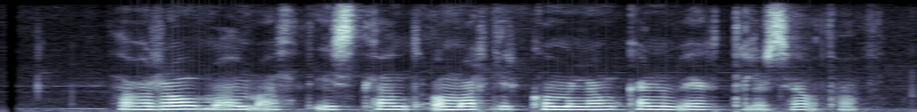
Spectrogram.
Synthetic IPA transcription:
θaðvaɾroːwmaðʏmʔa̰l̥t̪ist̪lant̪ɔɣmaɾcɪɾ̥kʰɔːmɪlawŋkanvɛːɣt̪ʰɪlaðsjaːwθaθ

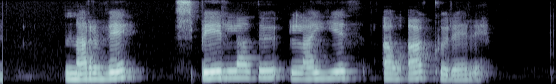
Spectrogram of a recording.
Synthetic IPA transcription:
naɾvɪ | spɪːlaðʏlaːjɪð | awaːkʰʏɾejɾɪ

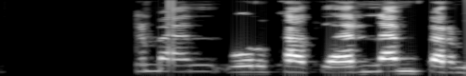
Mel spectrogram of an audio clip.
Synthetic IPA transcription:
ɾmɛnːvɔɾʏkʰat̪laɛɾnɛmt̪aɾm

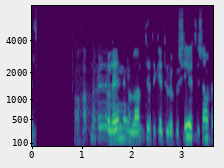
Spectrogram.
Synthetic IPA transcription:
awhapnavɛɾðɪawleːjmɪnɔlant̪ɪɛt̪acɛːjt̪ɪvʏɾɔhkʏɾ̥sɪːvʏht̪ɪsamfɛ

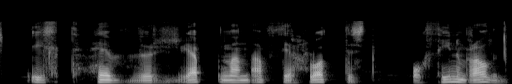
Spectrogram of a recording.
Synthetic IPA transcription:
il̥t̪hɛvʏɾja̰p̚nana̰fθjɛɾ̥hlɔːt̪ɪst̪ | ɔɣθiːnʏmraːwðʏm

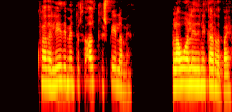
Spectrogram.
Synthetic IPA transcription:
kʰvaːðalɪːðɪmɪnt̪ʏɾ̥θuwalt̪ɾejspɪːlamɛð | plaːwalɪːðʏnikaɾðapaːj

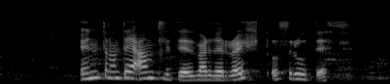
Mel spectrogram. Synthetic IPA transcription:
ʏnt̪ɾant̪ɪant̪lɪt̪ɪðvɛɾðʏrœɥxt̪ɔɣθɾuːt̪ɪθ

